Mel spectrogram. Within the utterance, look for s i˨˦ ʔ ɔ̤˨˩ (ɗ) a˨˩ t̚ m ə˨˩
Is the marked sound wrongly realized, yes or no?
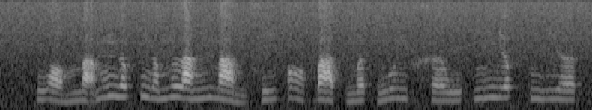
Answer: yes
